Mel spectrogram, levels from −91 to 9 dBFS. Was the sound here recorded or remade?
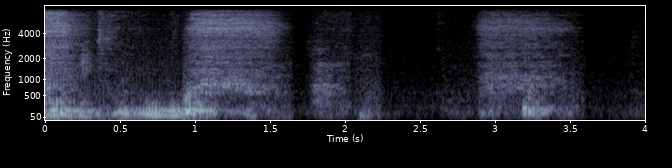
remade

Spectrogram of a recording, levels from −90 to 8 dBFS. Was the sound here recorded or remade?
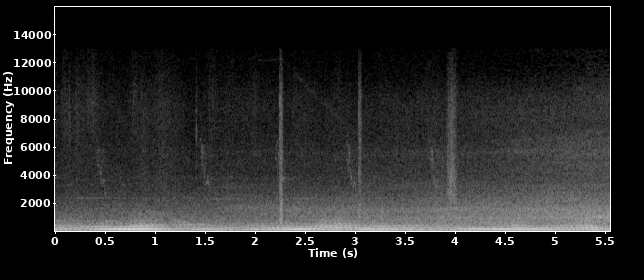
recorded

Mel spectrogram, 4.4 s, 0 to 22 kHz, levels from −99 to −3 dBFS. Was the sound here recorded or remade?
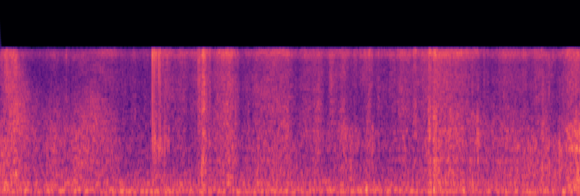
remade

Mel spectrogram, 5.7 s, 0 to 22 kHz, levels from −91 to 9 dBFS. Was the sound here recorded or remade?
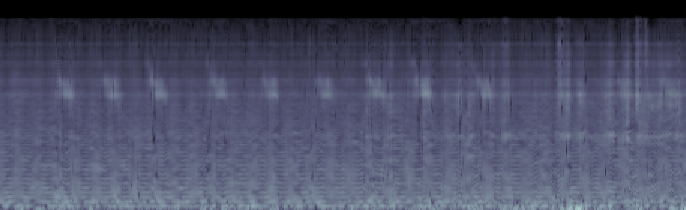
remade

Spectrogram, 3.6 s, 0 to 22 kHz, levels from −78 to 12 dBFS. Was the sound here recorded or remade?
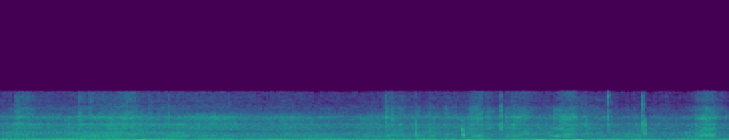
recorded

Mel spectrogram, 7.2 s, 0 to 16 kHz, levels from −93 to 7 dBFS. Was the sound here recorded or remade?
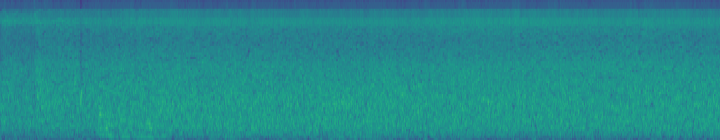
recorded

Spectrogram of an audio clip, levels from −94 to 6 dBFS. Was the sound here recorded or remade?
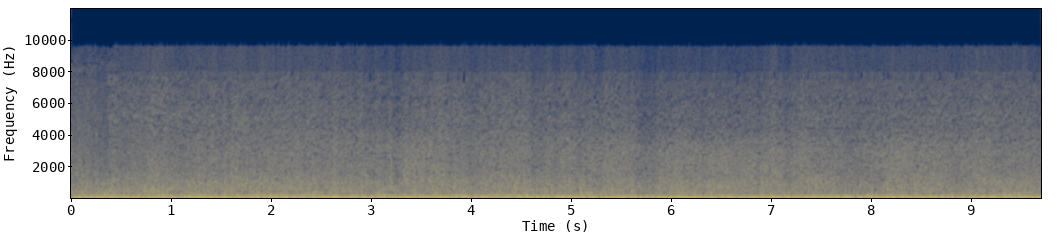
recorded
